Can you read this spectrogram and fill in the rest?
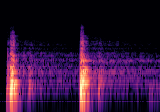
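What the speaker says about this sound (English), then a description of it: "So this flashback delay here, and I talked about this earlier. It's just a basic delay, and you'll hear the way it's set here." Electric guitar through a Flashback delay pedal set as a basic delay, with the drive off: two plucked notes or chords, each followed by faint, decaying repeats that trail off behind it.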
